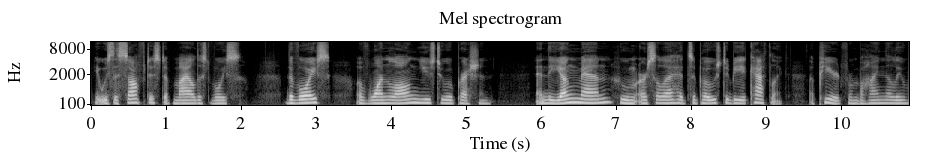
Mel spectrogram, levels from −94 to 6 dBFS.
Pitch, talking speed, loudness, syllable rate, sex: 170 Hz, 165 wpm, -19 LUFS, 5.3 syllables/s, female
